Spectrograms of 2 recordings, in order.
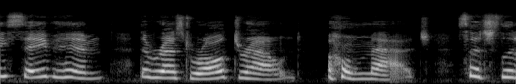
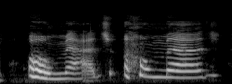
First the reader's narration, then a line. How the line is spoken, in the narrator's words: sobbed Joey exhaustedly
